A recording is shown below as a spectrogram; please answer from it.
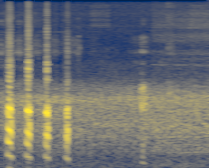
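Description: A man laughing in a quick run of breathy pulses that trail off within the first second, followed by a steady faint background hiss.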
